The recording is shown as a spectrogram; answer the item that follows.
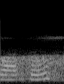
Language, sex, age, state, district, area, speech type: Assamese, female, 45-60, Assam, Darrang, rural, spontaneous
